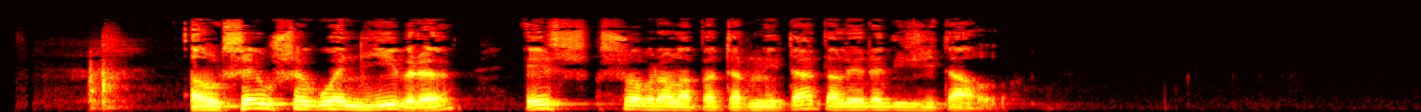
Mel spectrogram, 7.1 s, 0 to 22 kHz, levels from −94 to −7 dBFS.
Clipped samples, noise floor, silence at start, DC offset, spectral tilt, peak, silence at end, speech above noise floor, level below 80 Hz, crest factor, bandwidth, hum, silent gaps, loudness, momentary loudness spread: under 0.1%; -81 dBFS; 0.45 s; under 0.1%; -5.5 dB/octave; 0 dBFS; 2.15 s; 63 dB; -62 dBFS; 20 dB; 11 kHz; none; none; -19 LUFS; 14 LU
